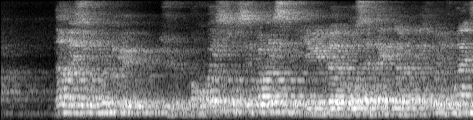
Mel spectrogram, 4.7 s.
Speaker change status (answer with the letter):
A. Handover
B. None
A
